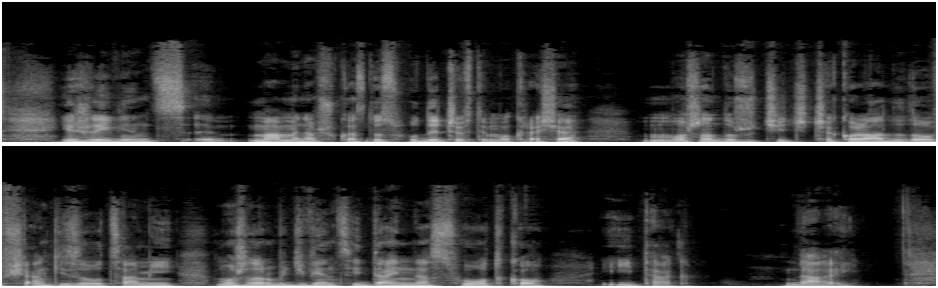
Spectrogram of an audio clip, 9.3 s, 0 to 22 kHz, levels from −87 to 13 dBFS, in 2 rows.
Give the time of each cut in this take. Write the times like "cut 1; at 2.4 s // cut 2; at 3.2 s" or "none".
cut 1; at 1.8 s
